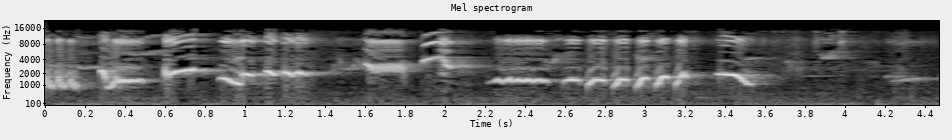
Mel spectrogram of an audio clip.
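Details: Harsh, loud song of a White-rumped shama, used to rouse other birds into answering: clear whistled slurs mixed with thin high notes, then a fast series of short downslurred whistles before fading.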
